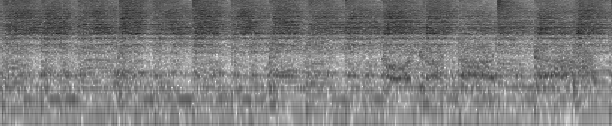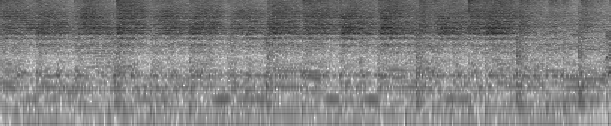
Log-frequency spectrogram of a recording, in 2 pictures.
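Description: Hardcore punk band playing live and loud: distorted electric guitar and a pounding drum kit, with the cymbals close up.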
